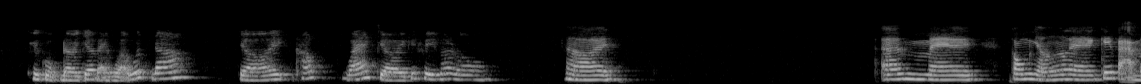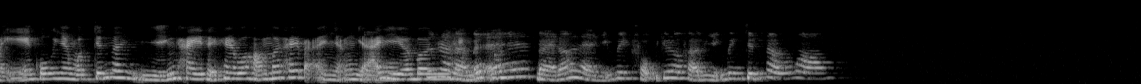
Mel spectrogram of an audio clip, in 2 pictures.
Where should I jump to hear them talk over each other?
15.1 s

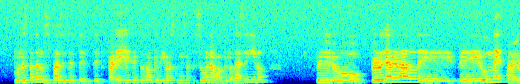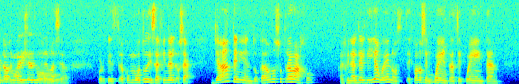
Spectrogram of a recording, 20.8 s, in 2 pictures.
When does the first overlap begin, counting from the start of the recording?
10.2 s

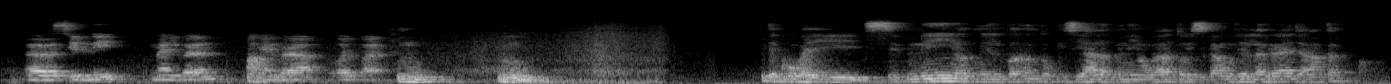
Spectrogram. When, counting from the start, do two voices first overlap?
none

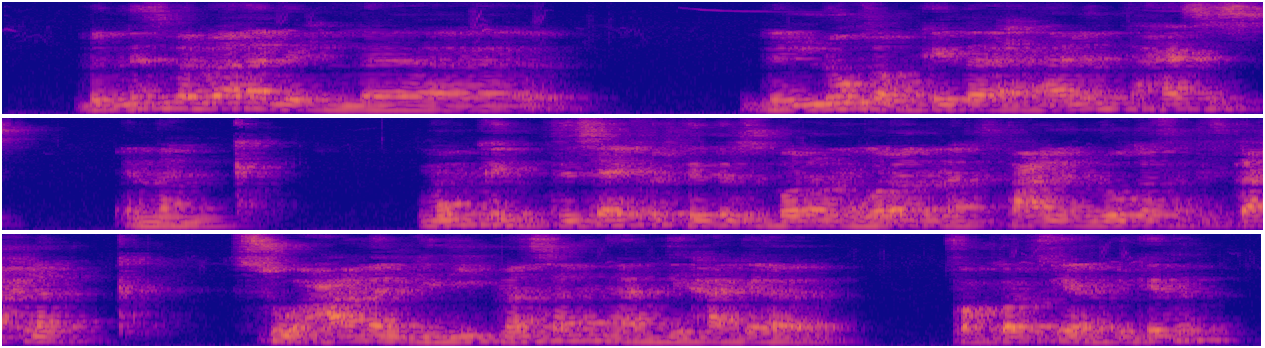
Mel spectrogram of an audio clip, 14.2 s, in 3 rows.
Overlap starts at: none

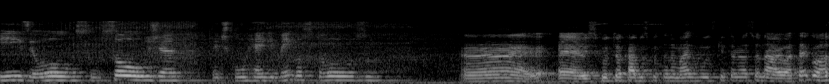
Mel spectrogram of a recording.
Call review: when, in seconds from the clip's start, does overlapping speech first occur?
none

